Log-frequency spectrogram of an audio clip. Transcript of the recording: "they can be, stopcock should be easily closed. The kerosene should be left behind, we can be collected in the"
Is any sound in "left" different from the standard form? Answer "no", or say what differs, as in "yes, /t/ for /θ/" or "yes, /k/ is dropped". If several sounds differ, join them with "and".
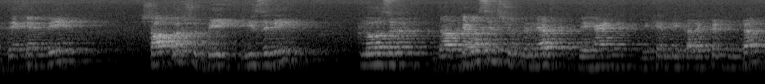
yes, /n/ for /l/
